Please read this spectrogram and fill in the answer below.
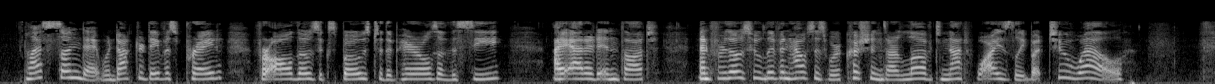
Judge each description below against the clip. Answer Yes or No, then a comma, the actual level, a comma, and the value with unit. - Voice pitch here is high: Yes, very high, 255 Hz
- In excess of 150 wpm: Yes, average, 185 wpm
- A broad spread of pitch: No, narrow, 2.4 semitones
